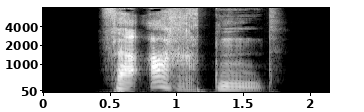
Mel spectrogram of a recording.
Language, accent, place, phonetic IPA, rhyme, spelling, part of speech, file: German, Germany, Berlin, [fɛɐ̯ˈʔaxtn̩t], -axtn̩t, verachtend, verb, De-verachtend.ogg
- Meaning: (verb) present participle of verachten; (adjective) scornful, despising, contemptuous; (adverb) scornfully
